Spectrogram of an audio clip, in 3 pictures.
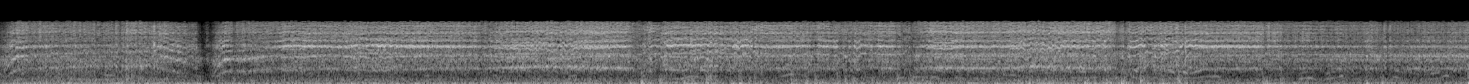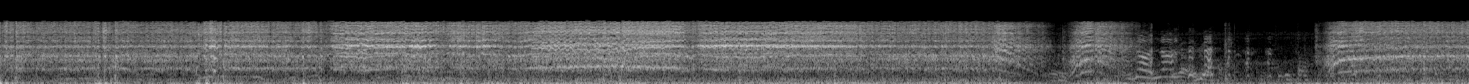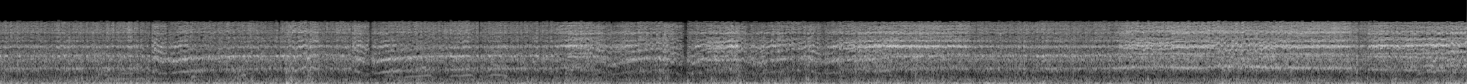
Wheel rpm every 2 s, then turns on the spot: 140, 190, 200, 190, 200, 200, 200, 190, 200, 190, 200, 160, 20, 80, 190, 190, 180, 150, 160, 200, 200, 200.
none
